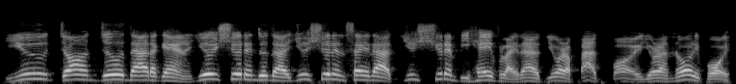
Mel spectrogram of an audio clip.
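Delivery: put-on high, loud scolding of a naughty kid; scolding a child. Teacher scolding a naughty boy, high and loud. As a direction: tell him off like a cross parent. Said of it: "when you do something bad".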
